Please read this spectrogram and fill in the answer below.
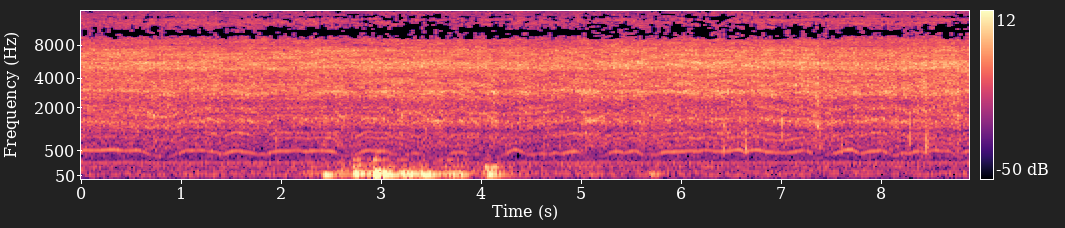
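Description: A steady mechanical whine with a hiss behind it, its pitch wavering slightly, as from a small electric motor running. Two low thuds come about three and four seconds in.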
